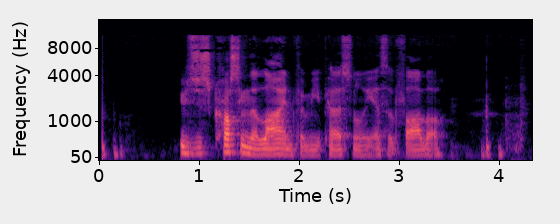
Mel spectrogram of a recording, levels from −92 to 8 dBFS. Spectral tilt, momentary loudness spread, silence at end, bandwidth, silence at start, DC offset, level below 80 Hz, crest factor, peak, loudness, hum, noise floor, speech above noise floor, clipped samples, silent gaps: -5 dB/octave; 20 LU; 0.3 s; 11.5 kHz; 0.05 s; under 0.1%; -60 dBFS; 24 dB; -6 dBFS; -30 LUFS; none; -75 dBFS; 46 dB; under 0.1%; none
